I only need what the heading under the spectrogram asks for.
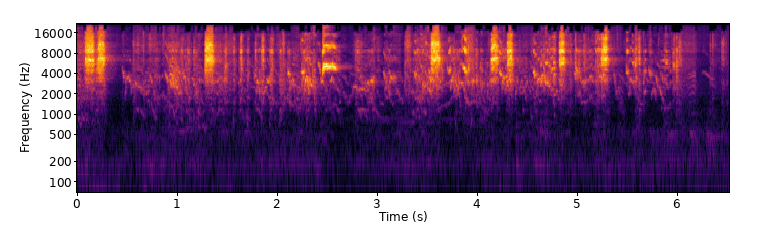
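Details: Budgerigars from a pet breeding pair in continuous high chatter: sharp squawky chirps and thin tweets pulsing in quick, uneven bursts throughout, no other clear sounds.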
